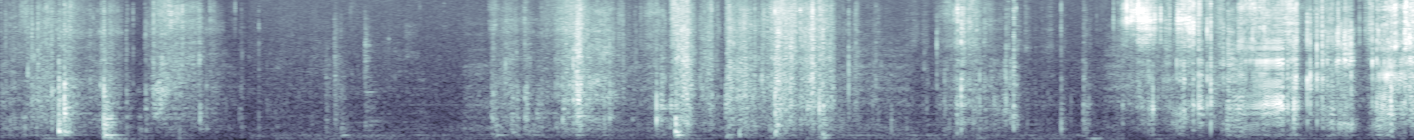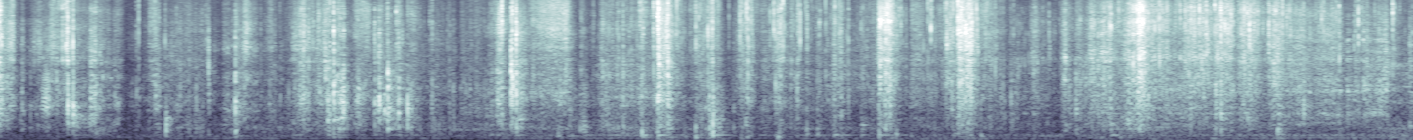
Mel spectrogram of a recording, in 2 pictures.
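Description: Paperboard cake box being handled and its end flap worked open: irregular rustling, crinkling and sharp taps of cardboard under the fingers, with a denser stretch of crinkling about twelve seconds in.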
